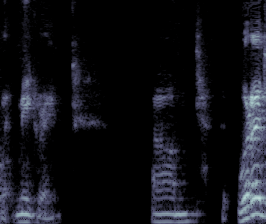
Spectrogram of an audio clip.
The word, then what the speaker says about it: migraine: or multiple sclerosis or migraine i call it migraine if i come back to that you'll just i'll hopefully persuade jim to pronounce it correctly the world's becoming globalized and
